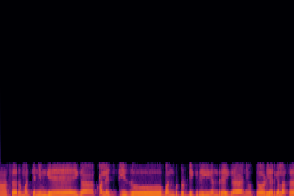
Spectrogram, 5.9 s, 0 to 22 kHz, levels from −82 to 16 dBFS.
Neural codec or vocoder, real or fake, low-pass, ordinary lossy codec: none; real; 3.6 kHz; none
